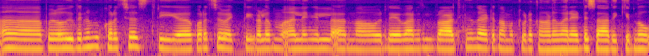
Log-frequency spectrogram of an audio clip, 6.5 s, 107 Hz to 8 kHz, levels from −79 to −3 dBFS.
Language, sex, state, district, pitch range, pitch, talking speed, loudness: Malayalam, female, Kerala, Thiruvananthapuram, 185-200 Hz, 190 Hz, 130 wpm, -17 LUFS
